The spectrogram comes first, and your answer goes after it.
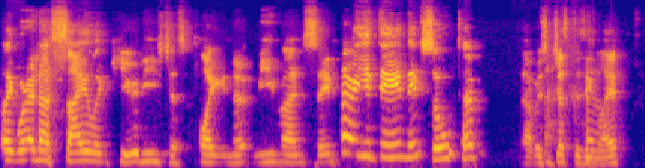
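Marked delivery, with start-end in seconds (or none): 3.4-4.8 put-on thick, heavy Glaswegian accent, very high and loud. Retelling a man pointing at him in a silent queue, in a heavy Glaswegian accent. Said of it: "the heavy Glaswegian accent".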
